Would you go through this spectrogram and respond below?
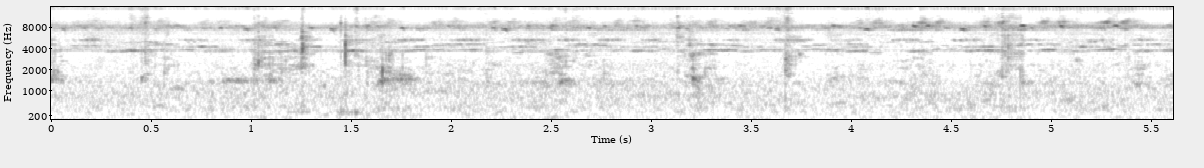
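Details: Field cricket chirping in a steady high-pitched ringing trill that runs unbroken through the clip, with scattered soft splashes and drips of water over it in a relaxing sleep-sound mix.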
